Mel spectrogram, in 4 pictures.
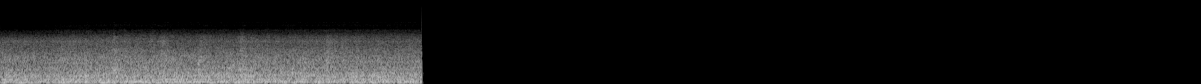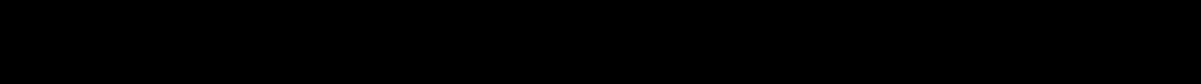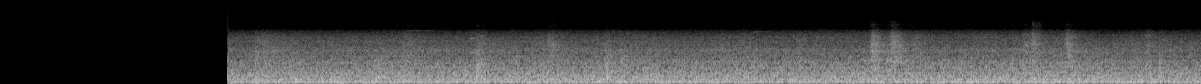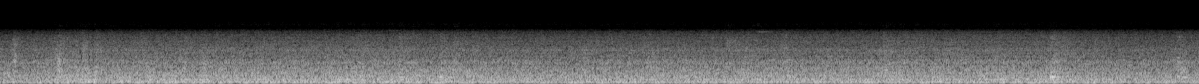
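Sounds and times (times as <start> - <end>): train wheels rumbling and clattering: 0.0 - 4.2, 26.3 - 48.0.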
